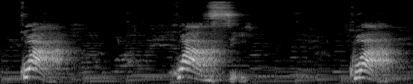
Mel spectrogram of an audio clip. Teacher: O U tem um som mais fechado do que o A. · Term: semivogal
